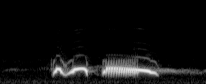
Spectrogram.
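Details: Thổ pha đồng style contest coo from a spotted dove: two rounded, hollow notes in quick succession, then a long buzzy-edged coo falling in pitch with a soft trailing end.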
